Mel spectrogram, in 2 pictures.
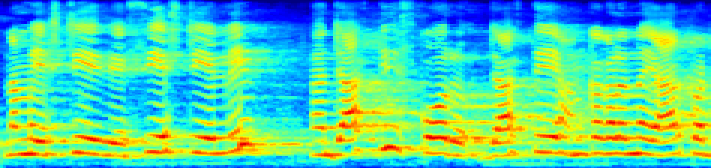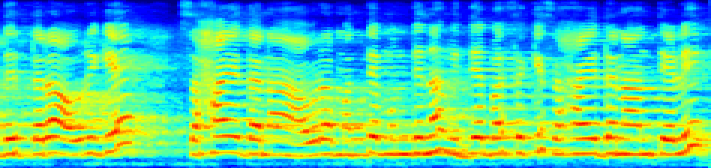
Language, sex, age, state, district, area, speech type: Kannada, female, 45-60, Karnataka, Chitradurga, urban, spontaneous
